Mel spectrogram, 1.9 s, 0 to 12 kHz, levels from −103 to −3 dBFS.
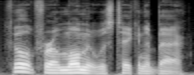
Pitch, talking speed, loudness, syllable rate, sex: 110 Hz, 215 wpm, -16 LUFS, 6.1 syllables/s, male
